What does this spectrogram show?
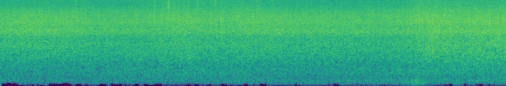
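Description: Heavy rain pouring down in a severe thunderstorm, a steady hiss.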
